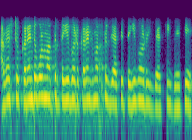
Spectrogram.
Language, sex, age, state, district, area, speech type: Kannada, female, 45-60, Karnataka, Gulbarga, urban, conversation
